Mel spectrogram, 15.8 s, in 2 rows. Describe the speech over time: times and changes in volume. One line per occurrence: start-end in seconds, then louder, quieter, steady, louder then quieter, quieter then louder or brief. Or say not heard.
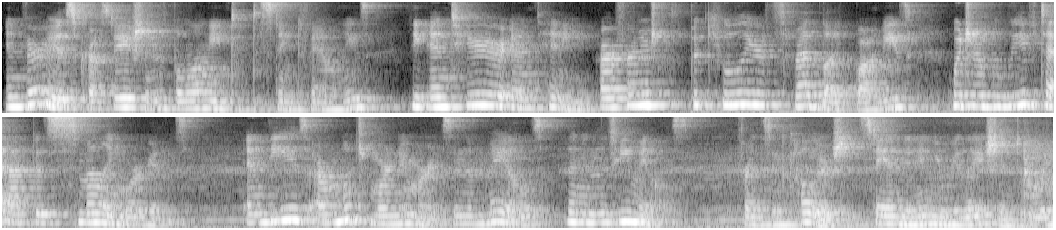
0.0-15.7 steady.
